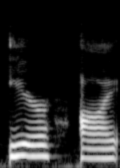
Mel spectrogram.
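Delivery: ordinary delivery, nothing marked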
